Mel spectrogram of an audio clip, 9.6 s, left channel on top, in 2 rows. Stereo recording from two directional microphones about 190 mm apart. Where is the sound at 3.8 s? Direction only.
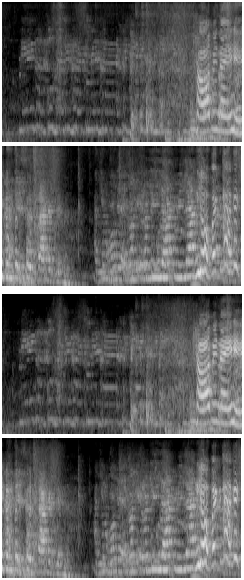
10° left (ahead or behind).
